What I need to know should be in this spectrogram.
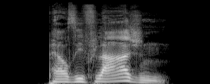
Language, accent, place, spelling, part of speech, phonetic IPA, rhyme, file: German, Germany, Berlin, Persiflagen, noun, [pɛʁziˈflaːʒn̩], -aːʒn̩, De-Persiflagen.ogg
- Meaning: plural of Persiflage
